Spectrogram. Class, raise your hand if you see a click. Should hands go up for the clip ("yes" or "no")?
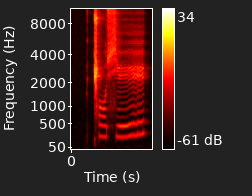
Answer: yes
